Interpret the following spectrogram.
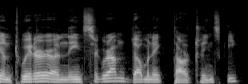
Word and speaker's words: Tarczynski: pronunciations correct so before the show I said trzinski very good pronunciation it's not easy to find me on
